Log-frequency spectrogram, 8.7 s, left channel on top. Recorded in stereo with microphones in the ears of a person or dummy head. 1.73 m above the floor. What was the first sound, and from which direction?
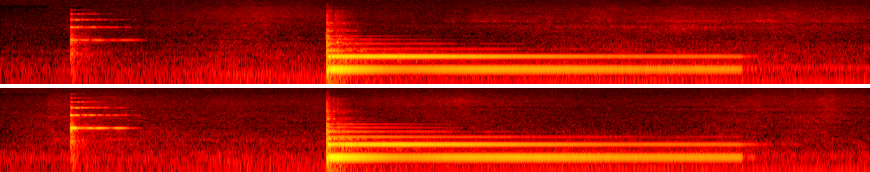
A piano, 35° right (ahead or behind).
